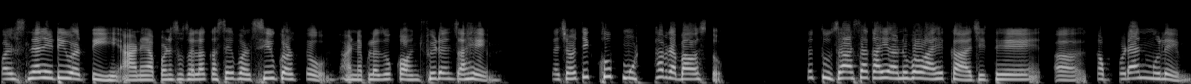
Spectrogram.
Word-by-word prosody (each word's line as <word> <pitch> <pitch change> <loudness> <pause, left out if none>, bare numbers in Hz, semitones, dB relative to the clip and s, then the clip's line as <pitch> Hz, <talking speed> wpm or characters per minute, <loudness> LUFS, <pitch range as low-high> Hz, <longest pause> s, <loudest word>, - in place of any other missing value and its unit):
Personality 290 +4 +2
वरती 230 -7 +1
आणि 205 +2 +2
आपण 225 +2 0
स्वतःला 235 +1 0
कसे 240 +3 +1
पर्सिव 260 +3 +1
करतो 240 -4 0 0.2
आणि 225 -4 0
आपला 225 +1 0
जो 235 +2 0
कॉन्फिडन्स 255 +4 0
आहे, 240 -2 +3 0.7
त्याच्यावरती 265 +7 -1
खूप 365 -2 0
मोठा 295 +3 -3
प्रभाव 250 -5 +2
असतो. 250 - -6 0.9
तर - - -4
तुझा 290 -1 +3
असा 310 +2 +1
काही 295 0 +3
अनुभव 285 0 +2
आहे 260 0 +2
का? 220 -5 +2
जिथे 225 +1 -1 0.2
अ, 200 - -4 0.4
कपड्यांमुळे 255 -1 -1
250 Hz, 140 wpm, -22 LUFS, 230-280 Hz, 0.9 s, आहे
